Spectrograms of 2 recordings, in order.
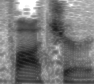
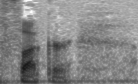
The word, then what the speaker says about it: Faucher: That's Faucher, by the way, not fucker.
